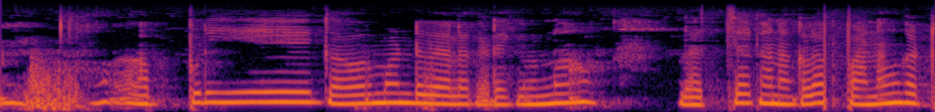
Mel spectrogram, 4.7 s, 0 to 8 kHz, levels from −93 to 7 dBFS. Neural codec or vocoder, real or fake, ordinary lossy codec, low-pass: none; real; none; 7.2 kHz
